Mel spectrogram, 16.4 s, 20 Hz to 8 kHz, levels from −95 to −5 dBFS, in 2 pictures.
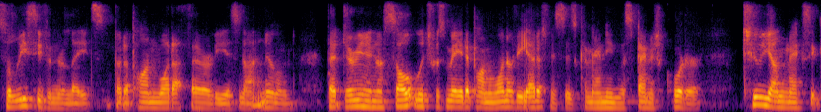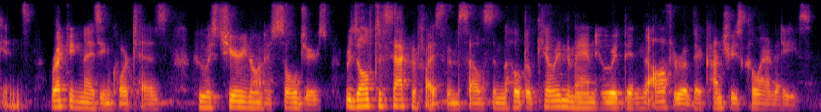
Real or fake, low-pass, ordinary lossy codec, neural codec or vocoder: fake; 7.2 kHz; Opus, 32 kbps; codec, 16 kHz, 2 kbps, X-Codec, HuBERT features, trained on general audio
